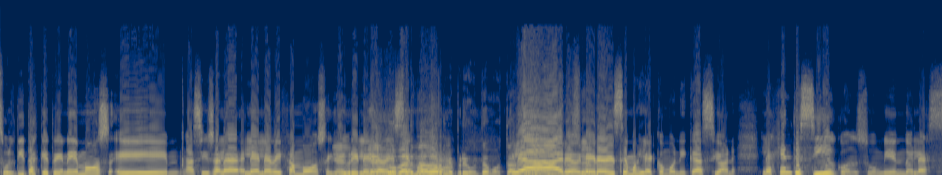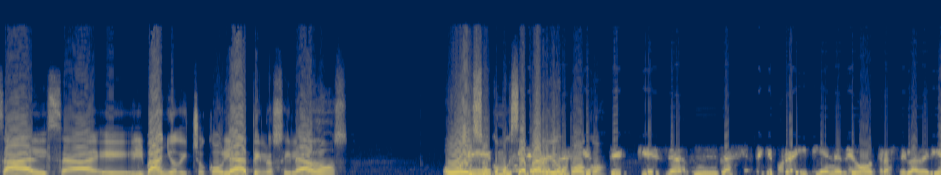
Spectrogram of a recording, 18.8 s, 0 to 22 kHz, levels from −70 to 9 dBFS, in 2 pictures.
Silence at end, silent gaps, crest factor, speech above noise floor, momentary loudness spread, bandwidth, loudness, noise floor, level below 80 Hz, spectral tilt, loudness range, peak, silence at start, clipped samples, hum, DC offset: 0 s; none; 10 dB; 44 dB; 9 LU; 19 kHz; -12 LUFS; -57 dBFS; -46 dBFS; -3 dB/octave; 3 LU; -2 dBFS; 0 s; under 0.1%; none; under 0.1%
